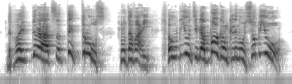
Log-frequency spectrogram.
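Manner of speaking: full-throated, shrill, loud screaming. A narrator voicing a boy slumped against a jukebox, screaming at his older tormentors. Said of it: "завопил".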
